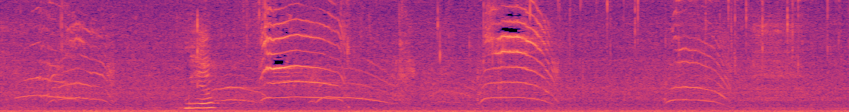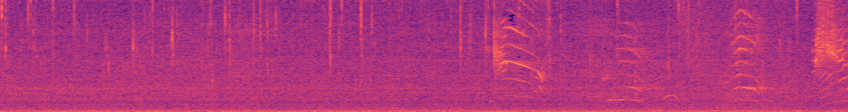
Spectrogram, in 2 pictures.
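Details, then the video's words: Several newborn kittens mewing while being fed at a cat café: thin, high, arched squeaks, often in quick pairs or runs, busiest early on then sparser, with a constant low rumble underneath. "Catfe feeding newborn kittens"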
